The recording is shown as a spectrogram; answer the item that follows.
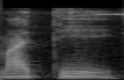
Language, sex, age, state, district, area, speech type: Bengali, male, 30-45, West Bengal, Alipurduar, rural, spontaneous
